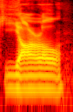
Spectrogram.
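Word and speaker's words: jarl: uh circumstances and oh it's the norse pronunciations okay yarn like yarl this is the yarl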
